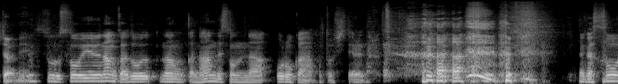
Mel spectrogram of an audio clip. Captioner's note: laughs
